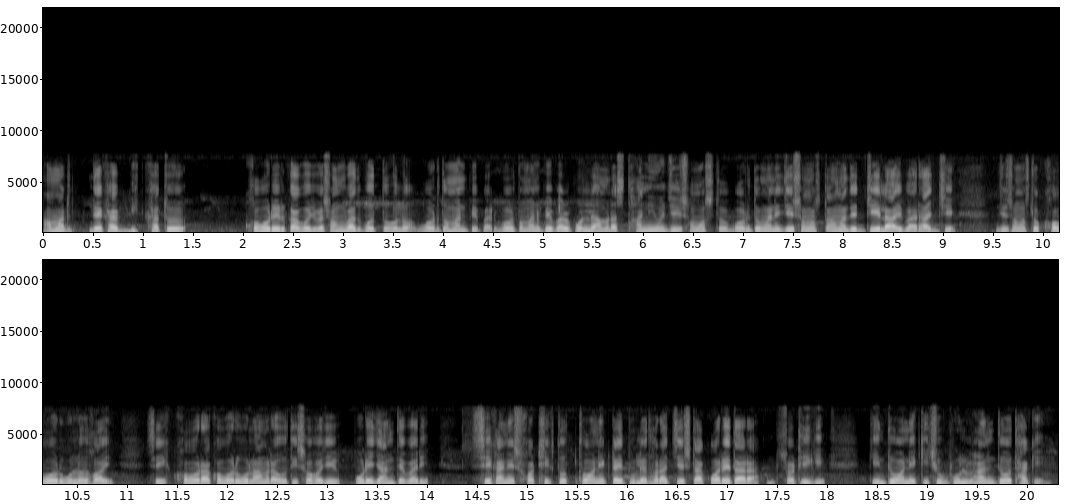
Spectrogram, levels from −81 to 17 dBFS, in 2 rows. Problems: constant background noise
